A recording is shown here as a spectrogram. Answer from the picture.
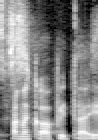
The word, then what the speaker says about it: spanakopita: Yeah, I'll be eating all of the spanakopita. How do you say it? – That was pretty good. Spanakopita.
